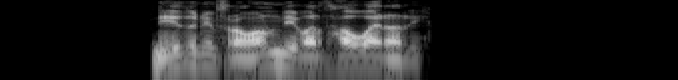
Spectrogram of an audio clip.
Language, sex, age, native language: Icelandic, male, 60-69, Icelandic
